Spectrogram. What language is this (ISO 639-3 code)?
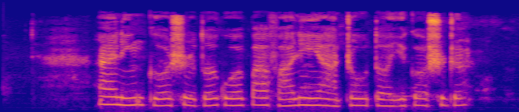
zho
